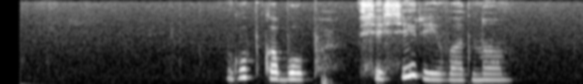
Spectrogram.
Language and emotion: Russian, sad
